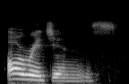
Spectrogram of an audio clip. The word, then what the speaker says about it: origins: this one here is origins it has the emphasis on the first syllable so since its origins origins great thank you jen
